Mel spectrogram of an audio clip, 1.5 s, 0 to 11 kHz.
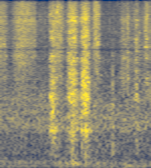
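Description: A microfiber cloth wipes down a 3D print to clear off alcohol, giving a few soft, close rubbing strokes that swell briefly in the middle.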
